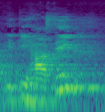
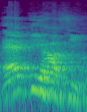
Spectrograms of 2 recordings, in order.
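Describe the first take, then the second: First: ऐतिहासिक opening on a short i; rejected pronunciation. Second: ऐतिहासिक opening on "ai"; corrected pronunciation. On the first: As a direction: say ऐतिहासिक as "i-ti-haa-sik". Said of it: "नहीं होता है". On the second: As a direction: say ऐतिहासिक as "ai-ti-haa-sik". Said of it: "ऐतिहासिक होता है". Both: Shown as a demonstration.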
